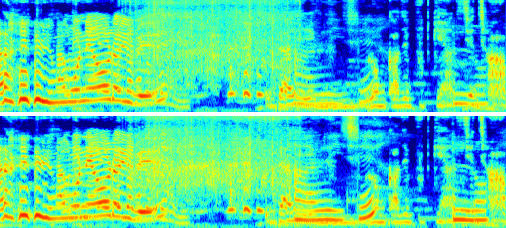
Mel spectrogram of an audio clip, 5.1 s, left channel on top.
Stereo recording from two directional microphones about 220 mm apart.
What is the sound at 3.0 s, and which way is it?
Speech, 25° right (ahead or behind).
